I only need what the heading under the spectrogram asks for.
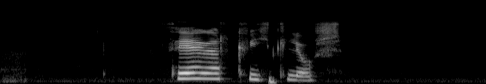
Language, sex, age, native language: Icelandic, female, 30-39, Icelandic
